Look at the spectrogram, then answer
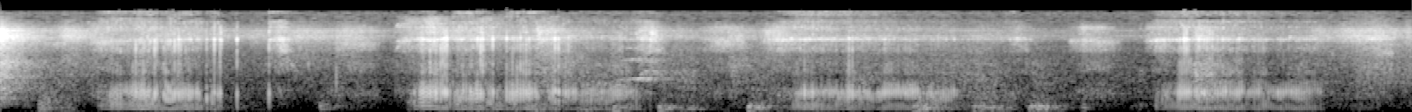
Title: snoring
